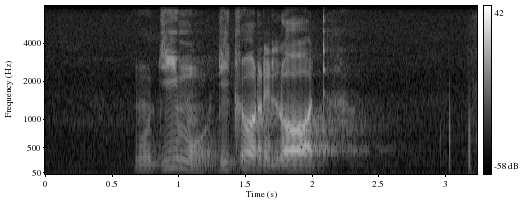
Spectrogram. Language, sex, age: Northern Sotho, male, 24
